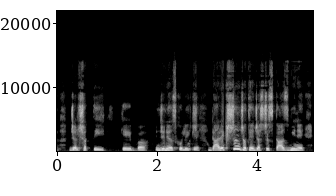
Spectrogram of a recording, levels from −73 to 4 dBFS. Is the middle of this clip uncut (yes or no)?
no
